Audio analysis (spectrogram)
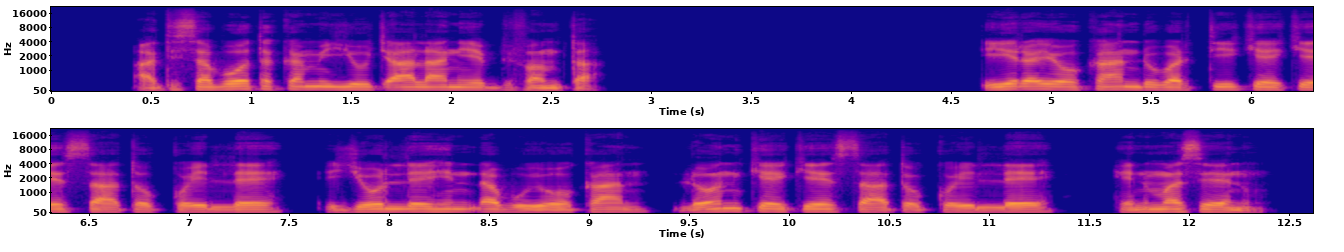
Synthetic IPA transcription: ʔɐ̰t̪ɪsɐbo̞ːt̪ɐkɐmɪjːuːt͡ʃʼaːlaːnɪɛbːɪfɐmt̪ɐ̰ | ᶑiːɾɐjo̞ːkaːnd̪ʊbɐɾt̪iːke̞ːke̞ːsːaːt̪ɔkːɔɪlːe̞ːʔɪd͡ʒo̞ːlːe̞ːhɪnᶑɐbʊjo̞ːkaːnlo̞ːŋke̞ːke̞ːsːaːt̪ɔkːɔɪlːe̞ː | hɪnmɐse̞ːnʊ

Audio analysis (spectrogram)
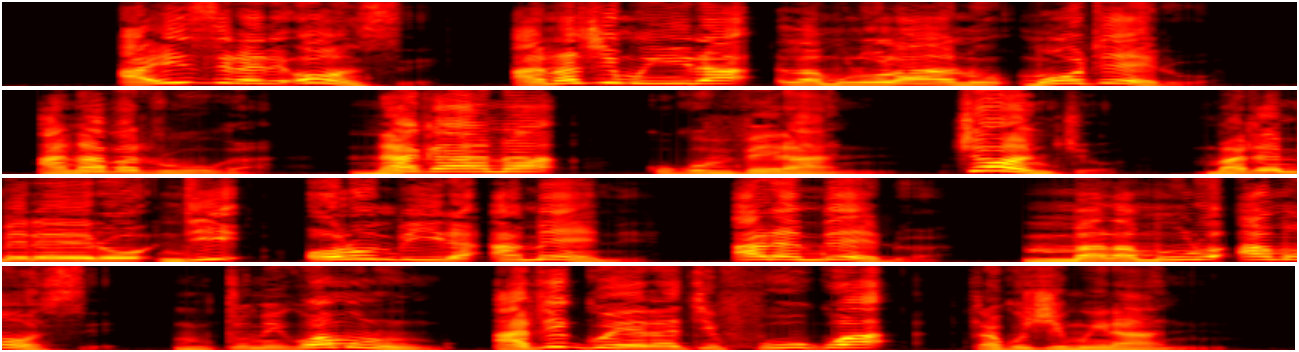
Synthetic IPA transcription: ais̬ɾaɛliɔnsɛ̥ | anat͡ʃimwiɾalamulɔlanumɔt̬ɛɾɔ | anap̬atuka̰ | nak̬ana | kuk̬uɱvɛɾa̰ːni | t͡ʃɔnt͡ʃɔ̥ | matɛmbɛɾɛɾɔndi | ɔlumbiɾaʔamɛnɛ | alɛmbɛɗwa̰ | m̩malamulɔʔamɔsɛ̥ | m̩tumikɔwamulṵŋɡuat̬iɡwɛɾat͡ʃifukwa | t͡ʃak̬ut͡ʃimwiɾaːni

